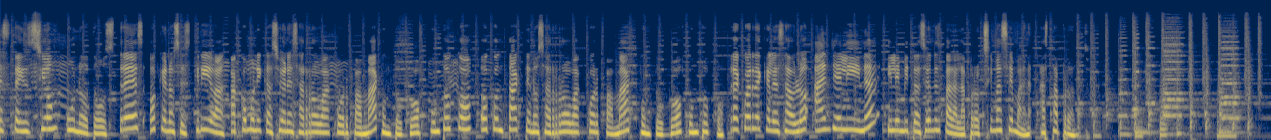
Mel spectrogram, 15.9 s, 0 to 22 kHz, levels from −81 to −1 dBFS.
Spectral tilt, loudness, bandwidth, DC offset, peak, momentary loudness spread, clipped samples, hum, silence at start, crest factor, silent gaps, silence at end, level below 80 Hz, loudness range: -5 dB/octave; -17 LUFS; 14.5 kHz; under 0.1%; -2 dBFS; 7 LU; under 0.1%; none; 0 s; 14 dB; none; 0.15 s; -48 dBFS; 3 LU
